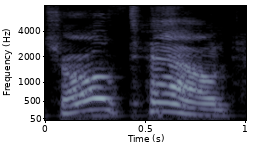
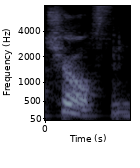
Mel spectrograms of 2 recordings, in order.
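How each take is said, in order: First: The last syllable is said as 'town'. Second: The last syllable is said as 'ston'. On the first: The speaker calls it right. "I will pronounce it as it's spelled" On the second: The speaker calls it wrong. "not Charleston"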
